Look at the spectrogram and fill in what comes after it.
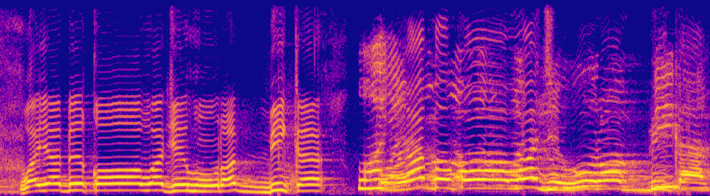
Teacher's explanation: کاف کو باریک رکھنا ہے. کاف حرف لہویہ میں سے ہے.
